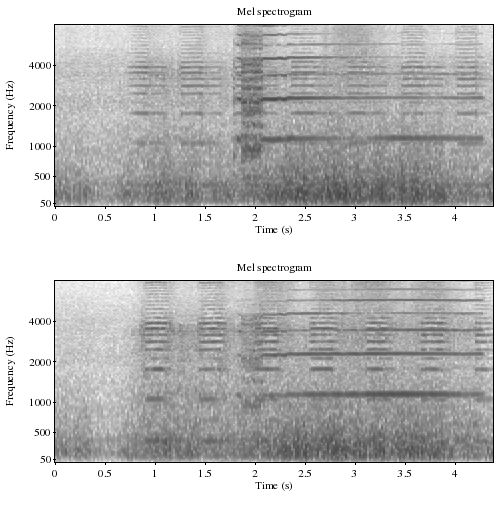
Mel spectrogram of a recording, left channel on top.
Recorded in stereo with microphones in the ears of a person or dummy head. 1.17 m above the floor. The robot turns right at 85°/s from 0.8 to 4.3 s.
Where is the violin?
115° left; by 4.3 s 30° right.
